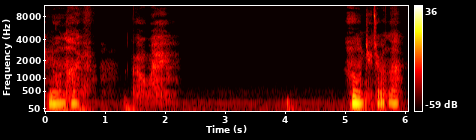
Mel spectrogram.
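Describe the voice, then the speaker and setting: Man playing a breathy, whispering, gentle vampire priest. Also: a little high, completely flat delivery, dry recording, full character voice. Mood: tender, protective. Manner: hesitant, halting, earnest delivery. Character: gentle, protective male vampire priest, tenderly confessing love. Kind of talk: ASMR roleplay monologue. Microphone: close microphone, dry sound.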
